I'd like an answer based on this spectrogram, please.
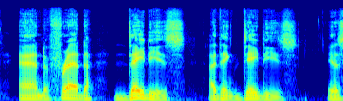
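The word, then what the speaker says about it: Daibes: Fred Davies I think deities is how it's pronounced it's like Davies but with a d a d and a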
